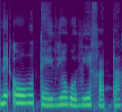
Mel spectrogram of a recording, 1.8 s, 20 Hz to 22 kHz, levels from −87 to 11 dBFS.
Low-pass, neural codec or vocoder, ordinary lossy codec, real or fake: none; codec, 44.1 kHz, 2.6 kbps, SNAC; none; fake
